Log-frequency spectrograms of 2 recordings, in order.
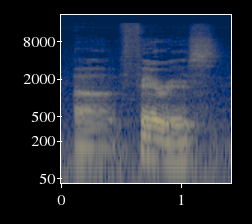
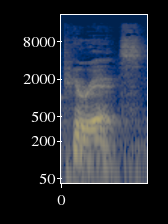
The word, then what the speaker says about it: Peretz: Judas and his brethren, and Judas begot Phares and Zerah of Tamar. Phares was, or Peretz is how it's pronounced, was the breach.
